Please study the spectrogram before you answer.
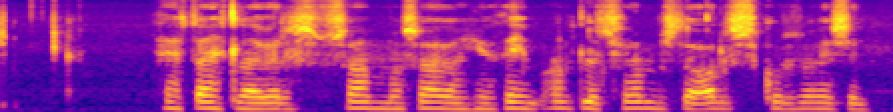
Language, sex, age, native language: Icelandic, male, 18-19, Icelandic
